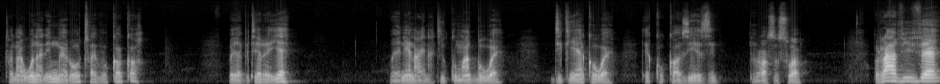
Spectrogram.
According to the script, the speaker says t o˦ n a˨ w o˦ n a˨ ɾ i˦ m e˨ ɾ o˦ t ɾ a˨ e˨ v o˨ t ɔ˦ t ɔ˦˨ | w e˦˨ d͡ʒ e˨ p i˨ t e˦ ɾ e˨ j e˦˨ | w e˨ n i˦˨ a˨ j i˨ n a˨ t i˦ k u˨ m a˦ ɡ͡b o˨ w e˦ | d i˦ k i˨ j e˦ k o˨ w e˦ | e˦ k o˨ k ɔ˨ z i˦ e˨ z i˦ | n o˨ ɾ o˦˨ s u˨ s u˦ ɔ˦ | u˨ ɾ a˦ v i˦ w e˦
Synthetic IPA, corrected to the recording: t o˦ n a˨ w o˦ n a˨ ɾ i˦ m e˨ ɾ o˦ t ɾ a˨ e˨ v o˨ k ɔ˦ k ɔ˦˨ | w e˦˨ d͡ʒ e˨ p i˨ t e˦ ɾ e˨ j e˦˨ | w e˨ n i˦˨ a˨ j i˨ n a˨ t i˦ k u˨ m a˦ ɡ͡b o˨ w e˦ | d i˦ k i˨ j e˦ k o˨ w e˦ | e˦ k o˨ k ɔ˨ z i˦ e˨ z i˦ | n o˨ ɾ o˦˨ s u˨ s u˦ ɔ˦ | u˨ ɾ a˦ v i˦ v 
